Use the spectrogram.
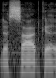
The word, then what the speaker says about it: Nasadka: I'm hearing over the PA Nasadka is the proper pronunciation of that last name.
